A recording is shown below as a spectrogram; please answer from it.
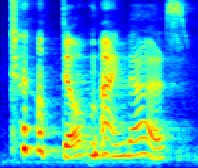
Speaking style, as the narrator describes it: chuckled the other

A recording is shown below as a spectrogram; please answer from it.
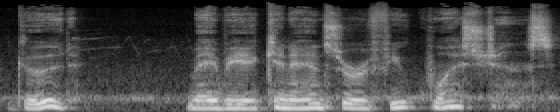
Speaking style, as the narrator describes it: Andy replied

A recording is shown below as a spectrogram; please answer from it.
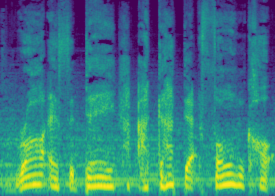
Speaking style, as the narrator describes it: I wail

